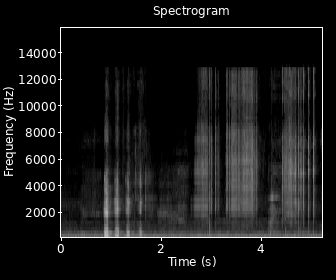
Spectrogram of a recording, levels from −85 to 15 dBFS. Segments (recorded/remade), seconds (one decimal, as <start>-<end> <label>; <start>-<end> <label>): 0.0-1.4 remade; 1.4-4.5 recorded; 4.5-5.2 remade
